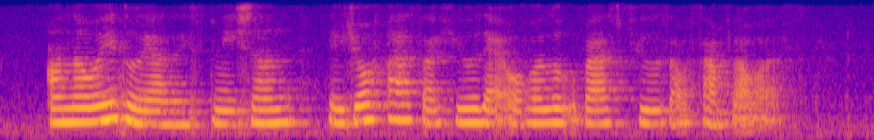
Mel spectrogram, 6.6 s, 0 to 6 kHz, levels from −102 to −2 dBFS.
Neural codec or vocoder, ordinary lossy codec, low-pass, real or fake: none; AAC, 48 kbps; 5.4 kHz; real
